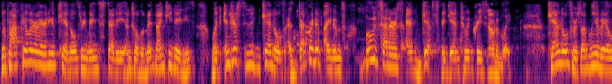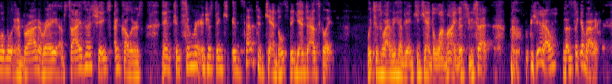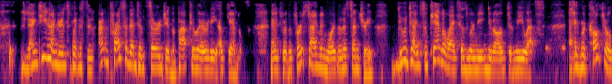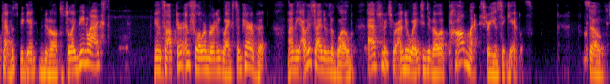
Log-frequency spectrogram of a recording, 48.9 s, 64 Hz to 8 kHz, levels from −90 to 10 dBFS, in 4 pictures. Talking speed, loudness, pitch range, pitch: 160 wpm, -17 LUFS, 135-185 Hz, 145 Hz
